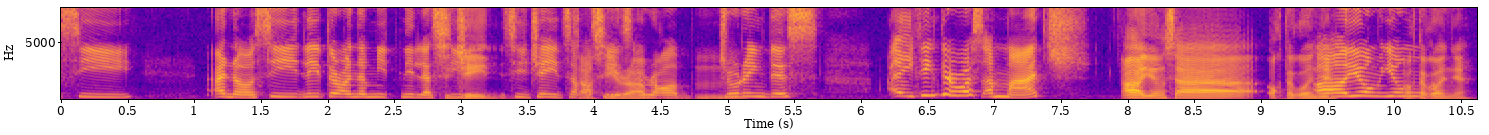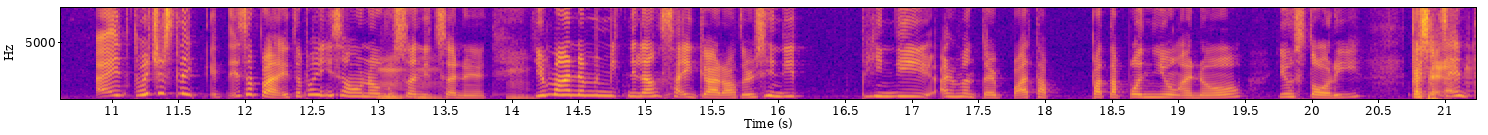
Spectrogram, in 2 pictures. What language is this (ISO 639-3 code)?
fil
